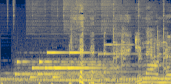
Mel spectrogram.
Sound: chuckles

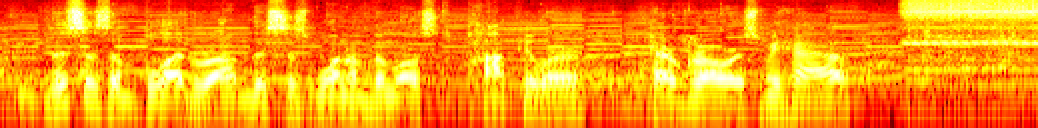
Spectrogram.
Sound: machine humming

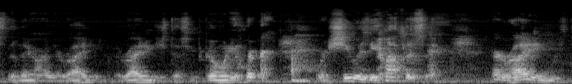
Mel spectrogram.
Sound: laughs

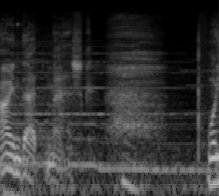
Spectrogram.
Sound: sighing

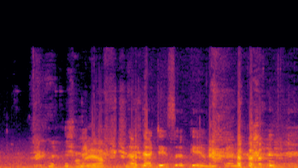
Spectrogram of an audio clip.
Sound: laughing

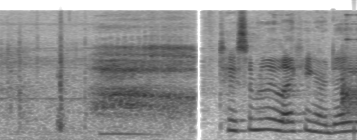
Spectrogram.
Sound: sighing

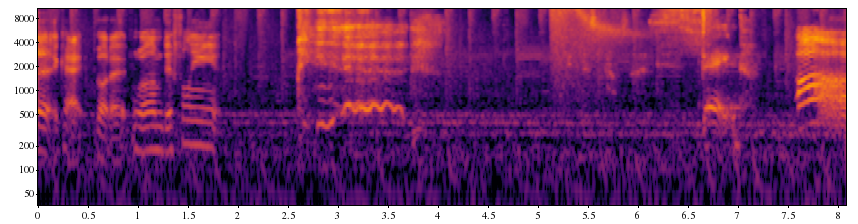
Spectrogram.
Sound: laugh

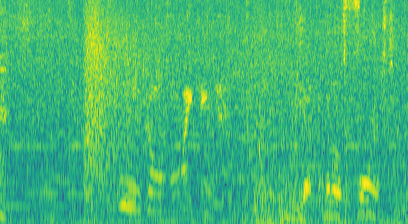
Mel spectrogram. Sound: thunder cracks

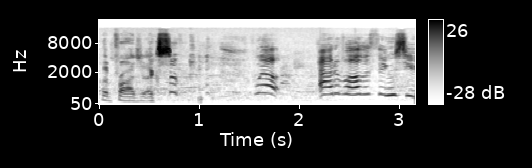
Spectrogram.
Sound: laughter

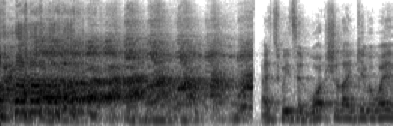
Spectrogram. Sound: audience laughing

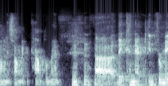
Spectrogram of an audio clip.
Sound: laughter

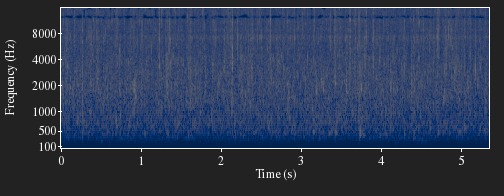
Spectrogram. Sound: the sound of running water over rocks

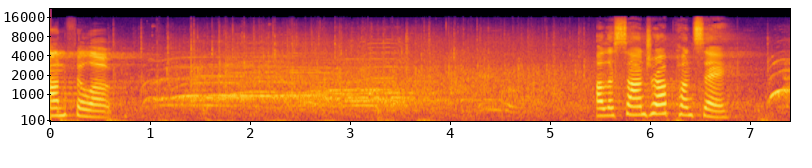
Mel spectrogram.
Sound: cheers and applause

